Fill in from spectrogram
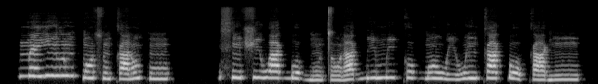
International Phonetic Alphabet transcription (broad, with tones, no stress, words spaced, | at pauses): mɛ̃˦jĩ˦lũ˦k͡pɔ̃˧ sũ˧ka˧ɾɔ̃˦ kũ˦ | sĩ˦ ʃi˦wa˦ ɡ͡bo˦˨ɡ͡bũ˨tɔ̃˨ ɾa˨˦ɡ͡bi˦mi˦ko˦ ɡ͡bɔ̃˦wi˧wĩ˦ ka˦k͡po˦˨ka˧ɡĩ˧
